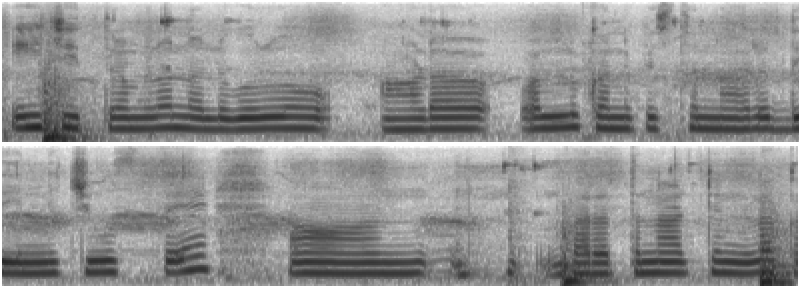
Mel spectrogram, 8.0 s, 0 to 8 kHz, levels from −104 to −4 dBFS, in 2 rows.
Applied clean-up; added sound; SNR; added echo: none; Wood; 8 dB; none.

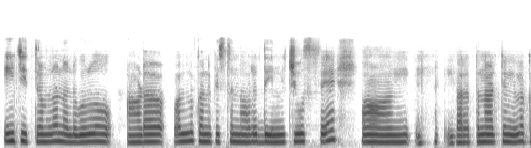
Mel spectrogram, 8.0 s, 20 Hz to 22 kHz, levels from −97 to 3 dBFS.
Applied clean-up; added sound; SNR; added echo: neural mask model DeepFilterNet 3.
